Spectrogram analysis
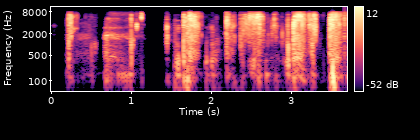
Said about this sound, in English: You sound like you're eating the tablet. I'm eating my fucking scone. I told you that.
